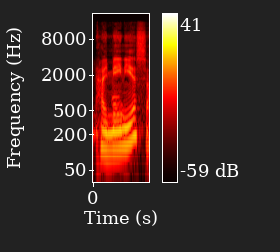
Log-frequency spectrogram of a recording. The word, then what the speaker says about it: Hymenaeus: So with 1 Timothy, I can't pronounce his name correctly, but I think it's Hymenaeus. – Hymenaeus, uh-huh.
